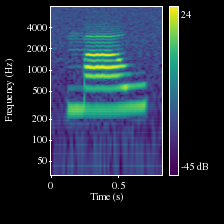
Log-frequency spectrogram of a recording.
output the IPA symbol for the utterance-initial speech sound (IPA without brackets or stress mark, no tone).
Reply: m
